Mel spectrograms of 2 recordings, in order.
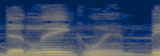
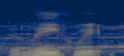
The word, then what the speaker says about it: Dlequint: I need you to say, it's pronounced delinquent, bitch. – It's pronounced delinquent, bitch.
